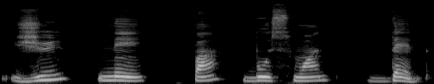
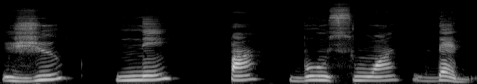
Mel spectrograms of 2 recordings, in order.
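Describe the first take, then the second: First: Said in the usual way. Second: Each word spaced out slowly. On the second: Shown as a demonstration. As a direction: say it slowly for the learners. (dahan-dahan, isa-isang salita) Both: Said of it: "And the last is ne pas again".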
